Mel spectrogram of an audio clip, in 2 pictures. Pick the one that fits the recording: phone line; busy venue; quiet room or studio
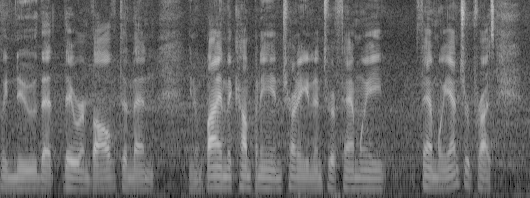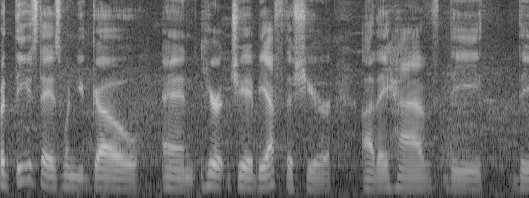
busy venue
